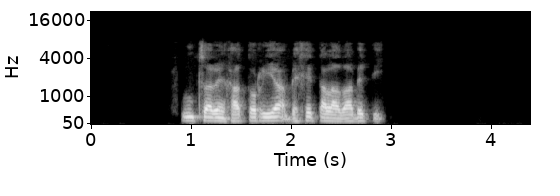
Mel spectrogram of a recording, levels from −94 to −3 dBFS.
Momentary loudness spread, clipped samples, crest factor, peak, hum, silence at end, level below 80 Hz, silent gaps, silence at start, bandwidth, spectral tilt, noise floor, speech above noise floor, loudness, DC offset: 9 LU; under 0.1%; 16 dB; -2 dBFS; none; 1.5 s; -60 dBFS; none; 0.9 s; 7.4 kHz; -7.5 dB/octave; under -90 dBFS; over 74 dB; -17 LUFS; under 0.1%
